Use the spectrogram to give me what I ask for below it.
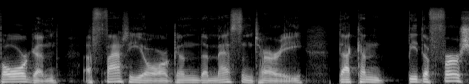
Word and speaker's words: mesentery: In this case, it is, Gabor, because I believe it is mesentery.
